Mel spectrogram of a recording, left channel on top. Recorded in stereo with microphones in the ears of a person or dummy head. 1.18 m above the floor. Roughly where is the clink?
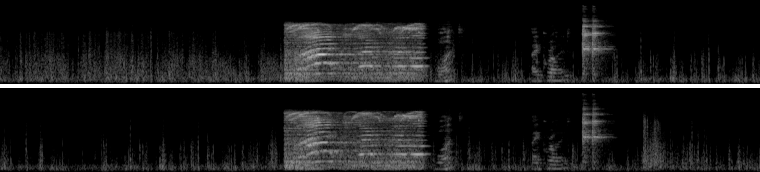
Centre.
